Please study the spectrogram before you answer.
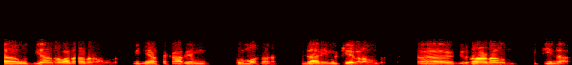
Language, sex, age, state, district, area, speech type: Sanskrit, male, 45-60, Karnataka, Bangalore Urban, urban, conversation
